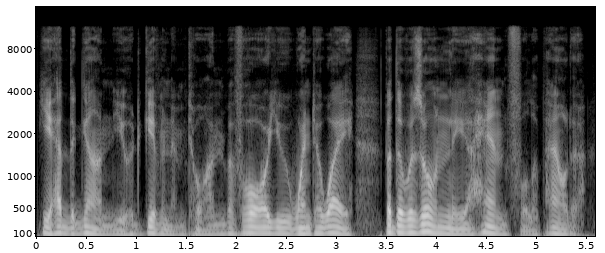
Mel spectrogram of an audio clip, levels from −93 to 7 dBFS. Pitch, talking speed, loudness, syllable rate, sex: 85 Hz, 225 wpm, -20 LUFS, 5.9 syllables/s, male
